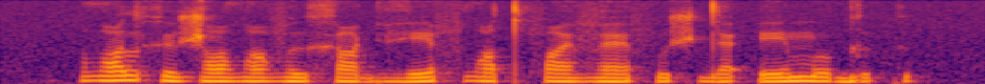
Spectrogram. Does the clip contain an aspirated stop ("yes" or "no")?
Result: no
